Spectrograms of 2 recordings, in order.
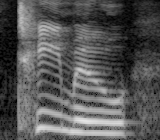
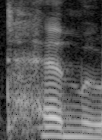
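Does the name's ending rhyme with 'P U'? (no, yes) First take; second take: yes; no. First: The name's ending rhymes with 'P U'. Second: The name's ending does not rhyme with 'P U'. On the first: The brand stinks. The speaker calls it right. "It's Temu because they are P U" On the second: This is the brand's own advertised pronunciation. The speaker calls it wrong. "I will never pronounce it Temu or whatever the crap the Super Bowl ad was"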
